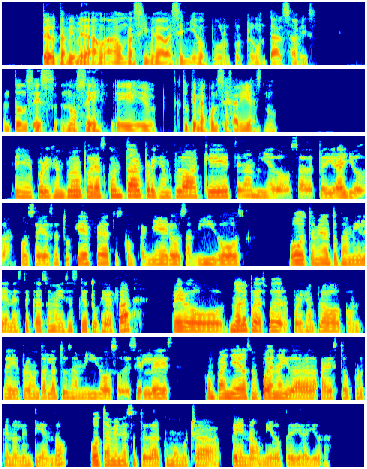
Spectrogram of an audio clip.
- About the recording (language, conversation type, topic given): Spanish, advice, ¿Cómo te sientes cuando te da miedo pedir ayuda por parecer incompetente?
- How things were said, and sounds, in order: other background noise; tapping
